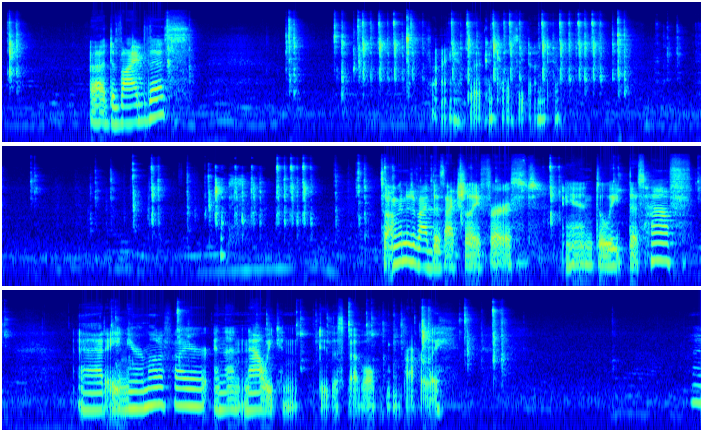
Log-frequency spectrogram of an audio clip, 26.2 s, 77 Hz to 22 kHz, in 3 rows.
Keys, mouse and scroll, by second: 0.1 ctrl+r, 3.5 1, 4.5 ctrl+z, 4.7 ctrl+z, 4.8 ctrl+z, 7.6 Tab, 10.5 ctrl+x, 11.3 ctrl+z, 11.6 ctrl+z, 11.8 ctrl+z, 13.1 1, 13.5 ctrl+r, 14.4 z, 15.5 x, 22.7 1, 23.5 ctrl+b.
